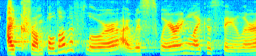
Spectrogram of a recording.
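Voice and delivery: ordinary talk

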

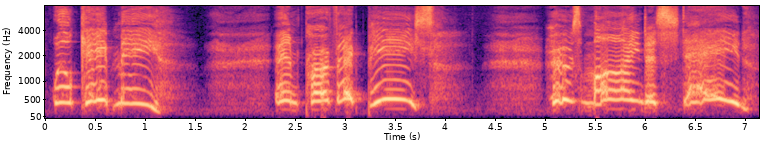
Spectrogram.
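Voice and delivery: very high, loud, slow wail; full-force drawn-out scream of scripture; screaming to God. Retold or imitated. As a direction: cry out for help in long, held phrases. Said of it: "screaming to him".

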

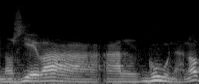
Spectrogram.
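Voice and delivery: ordinary talk, nothing marked

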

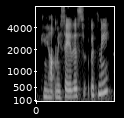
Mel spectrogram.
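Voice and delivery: usual speaking voice

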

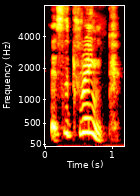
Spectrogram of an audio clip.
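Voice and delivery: high, drawn-out dismay. A narrator's reading. Marvel repeats to himself as his face whitens, dismayed. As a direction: stretch it out in high-pitched disbelief.

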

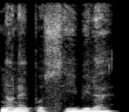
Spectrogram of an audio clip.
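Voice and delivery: ordinary delivery

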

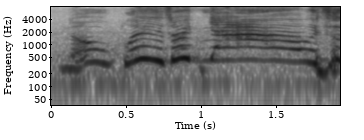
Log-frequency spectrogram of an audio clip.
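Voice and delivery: high, loud panicked plea. Acted. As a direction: beg in panic. Trapped, begging.

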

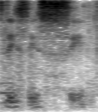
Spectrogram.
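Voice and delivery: soft whispered reveal. Real, not acted. Revealing the bag to viewers, whispered.

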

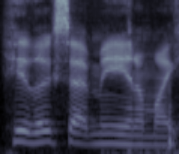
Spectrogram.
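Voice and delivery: ordinary talk, nothing marked

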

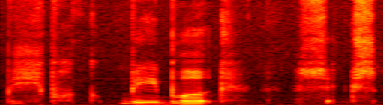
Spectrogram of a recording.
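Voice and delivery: whispered, barely voiced reading; whispering. Real, not acted. Reading a username to oneself, whispering. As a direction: read it under your breath. Reads username to self before saying it.

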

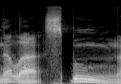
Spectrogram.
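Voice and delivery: "spoon" slow with long oo; correct spoon. Shown as a demonstration. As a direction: stretch out "spoon" as /spun/. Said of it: "Phát âm là spoon".

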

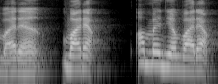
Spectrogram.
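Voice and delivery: slow, drawn-out giving in; reluctant promise. Retold or imitated. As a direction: give in slowly to a pleading mother. Son reluctantly promises mother. (മടിയോടെ പതുക്കെ)

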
